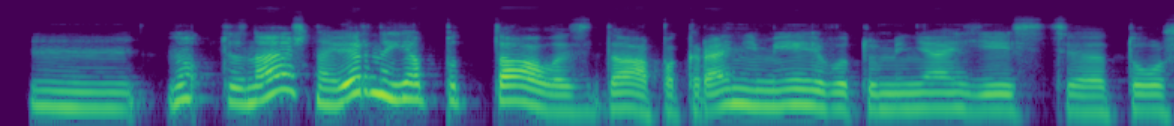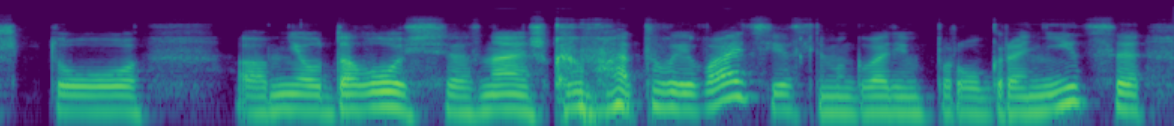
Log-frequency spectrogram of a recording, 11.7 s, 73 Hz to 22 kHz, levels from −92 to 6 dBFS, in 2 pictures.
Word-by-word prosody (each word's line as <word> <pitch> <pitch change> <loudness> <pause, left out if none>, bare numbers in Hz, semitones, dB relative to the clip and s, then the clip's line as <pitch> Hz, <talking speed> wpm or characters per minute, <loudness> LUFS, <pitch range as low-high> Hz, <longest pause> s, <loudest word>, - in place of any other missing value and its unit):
М. 175 -3 -5
Ну 240 +4 0
ты 215 - 0
знаешь, 335 - +4
наверное, 295 +10 +7
я 250 -1 +5
пыталась, 220 -9 +3
да. 165 0 +2
По 150 +2 -6
крайней 190 +6 +1
мере, 190 0 0
вот, 165 -1 -3
у - - -1
меня 165 +1 -2
есть, 155 -2 -5
э, 145 -1 -3
то, 155 +1 -1
что, 150 0 -4 0.4
э, 145 -1 -5
мне 155 +1 -2
удалось, 160 +1 +1
э, 145 -2 -3
знаешь 150 -1 0
как 170 - 0
бы 170 +4 0
отвоевать, 180 - 0
если 155 -2 -7
мы 140 0 -5
говорим 140 0 -4
про 140 +1 -7
границы. 160 - -2
160 Hz, 160 wpm, -22 LUFS, 150-190 Hz, 0.4 s, наверное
